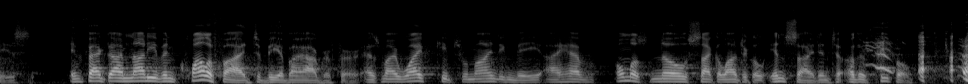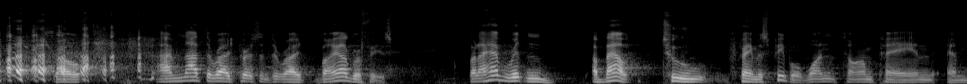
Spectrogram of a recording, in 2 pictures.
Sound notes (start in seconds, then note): 10.2 laughing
